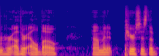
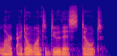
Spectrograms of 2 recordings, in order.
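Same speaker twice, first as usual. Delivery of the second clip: fearful, cowering voice; 3 dB quieter than usual. Voicing a character who cowers before a player's attack: cowering. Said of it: "he's kind of cowering a little".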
